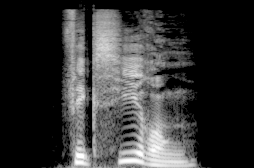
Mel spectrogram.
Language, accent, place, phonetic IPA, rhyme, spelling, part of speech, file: German, Germany, Berlin, [fɪˈksiːʁʊŋ], -iːʁʊŋ, Fixierung, noun, De-Fixierung.ogg
- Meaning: fixing, fixation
